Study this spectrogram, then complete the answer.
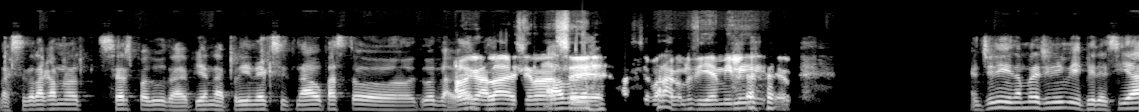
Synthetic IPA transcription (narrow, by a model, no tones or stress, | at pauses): naksit̪aɾakamno | seɾspat̪ut̪aepjenːapɾineksit̪nawpast̪ot̪ut̪a̰ʔaɡalaesinaaβeat͡ʃepaɾakoluθiemili | ent͡ʃuninamːenet͡ʃuniipiɾesia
